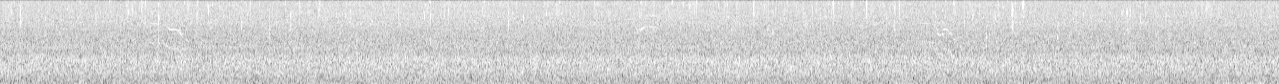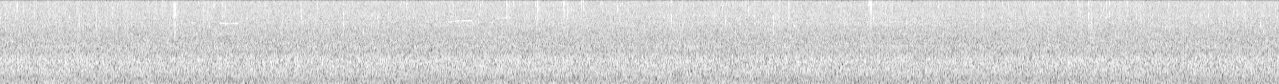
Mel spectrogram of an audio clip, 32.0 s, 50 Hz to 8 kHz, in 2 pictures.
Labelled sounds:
2.1	2.4	killer whale, northern resident, G clan, 2.2 to 2.9 kHz
8.0	8.2	killer whale, northern resident, G clan, 2.6 to 3.0 kHz
18.7	19.0	killer whale, northern resident, G clan, 3.3 to 3.5 kHz
21.6	21.9	killer whale, northern resident, G clan, 3.5 to 3.8 kHz

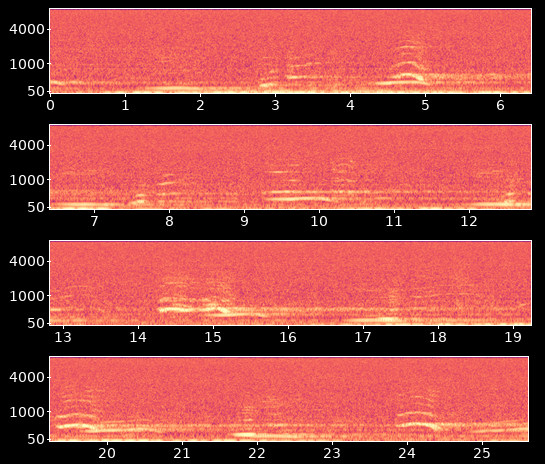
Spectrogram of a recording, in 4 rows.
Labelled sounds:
3.2	3.5	humpback whale, 0.83 to 1.1 kHz
4.5	5.0	humpback whale, 0.80 to 2.2 kHz
7.8	8.1	humpback whale, 0.80 to 0.99 kHz
9.3	9.6	humpback whale, 1.3 to 1.6 kHz
10.2	10.5	humpback whale, 0.86 to 2.0 kHz
13.0	13.4	humpback whale, 1.4 to 1.6 kHz
14.3	14.5	humpback whale, 0.80 to 0.93 kHz
19.3	19.8	humpback whale, 0.80 to 1.8 kHz
23.9	24.4	humpback whale, 0.80 to 1.0 kHz

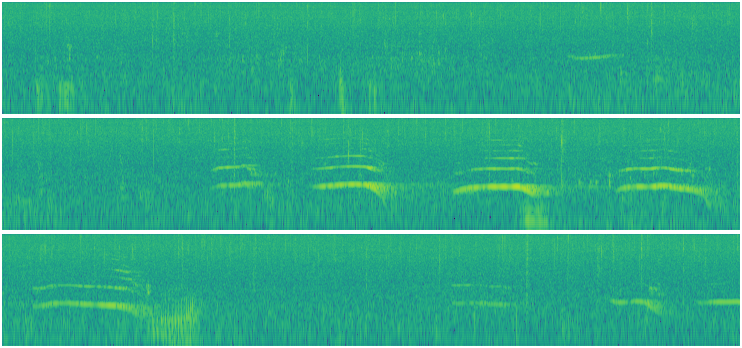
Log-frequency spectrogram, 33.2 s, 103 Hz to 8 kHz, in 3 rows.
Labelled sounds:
8.5	9.3	humpback whale, 0.84 to 1.1 kHz
14.2	15.0	humpback whale, 0.81 to 1.3 kHz
15.7	16.8	humpback whale, 0.97 to 2.0 kHz
18.0	19.1	humpback whale, 0.88 to 3.4 kHz
20.3	21.5	humpback whale, 0.81 to 2.3 kHz
22.6	24.2	humpback whale, 0.81 to 2.0 kHz
28.9	29.2	humpback whale, 1.0 to 1.2 kHz

